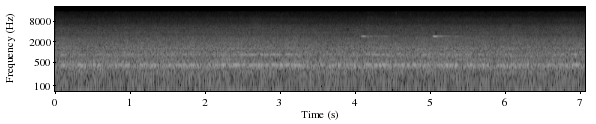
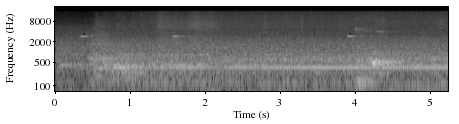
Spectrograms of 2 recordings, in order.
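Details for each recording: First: CNC milling chatter demonstration with coolant on the tool: the steady hiss of a heavy cut carries a sustained ringing tone near 400 Hz throughout. The cut is unstable and the tool is chattering; only spindle speed differs from the stable cut. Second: CNC milling test cut after the chatter demonstration, changing only spindle speed: a steady, clean cutting tone with no screech or rising squeal over a quiet shop. A stable cut without chatter.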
